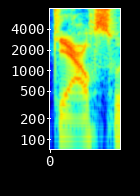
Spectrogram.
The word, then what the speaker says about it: Gyaos: Now, how you say it. – Gauss. I think we'll be better than we think we are. – Yeah. Who came up with this monster name and was like, G-Y-A-O-S, that's a great name for a monster.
